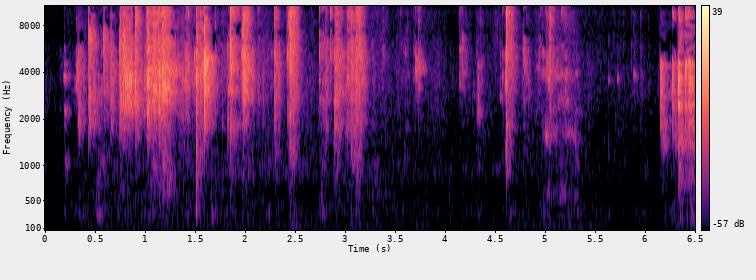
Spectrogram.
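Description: Close-up eating sounds: a run of short crackly crunches and tearing noises, dense for the first three seconds, then sparser clicks.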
